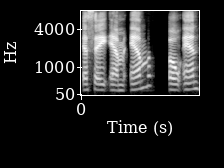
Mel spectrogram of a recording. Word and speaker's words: Sammon: It's not spelled like the fish. It's spelled SAMMON, but it sounds like the fish.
